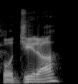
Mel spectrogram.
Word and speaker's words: Gojira: Being that I haven't seen the trailer, and being that I'm of Japanese ancestry, I'm going to say Gojira, which is the proper pronunciation for Godzilla. That's G-O-G-I-R-A for anybody that wants to phonetic it out.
